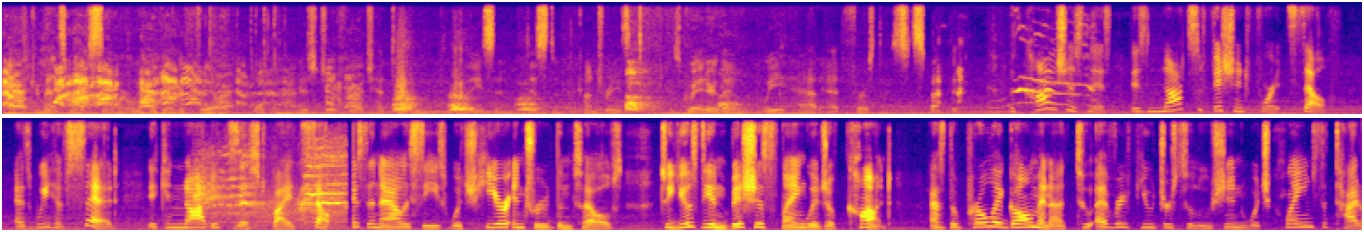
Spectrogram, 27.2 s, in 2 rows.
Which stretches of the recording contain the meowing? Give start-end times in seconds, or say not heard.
9.3-10.9, 15.5-17.1.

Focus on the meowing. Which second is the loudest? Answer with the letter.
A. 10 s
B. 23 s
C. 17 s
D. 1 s
C.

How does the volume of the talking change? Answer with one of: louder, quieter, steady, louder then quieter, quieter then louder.
louder.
